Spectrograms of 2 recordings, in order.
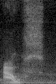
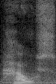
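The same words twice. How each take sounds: First: The word begins without any h sound. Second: The word begins with a clear h sound. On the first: "we don't use the letter H. We say house" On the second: "We don't say house"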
